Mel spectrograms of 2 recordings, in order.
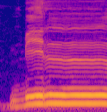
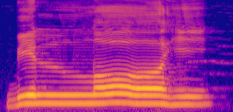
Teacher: huruf lamnya kita baca tipis sebab sebelum lafaz Allah berharokat kasrah baris bawah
